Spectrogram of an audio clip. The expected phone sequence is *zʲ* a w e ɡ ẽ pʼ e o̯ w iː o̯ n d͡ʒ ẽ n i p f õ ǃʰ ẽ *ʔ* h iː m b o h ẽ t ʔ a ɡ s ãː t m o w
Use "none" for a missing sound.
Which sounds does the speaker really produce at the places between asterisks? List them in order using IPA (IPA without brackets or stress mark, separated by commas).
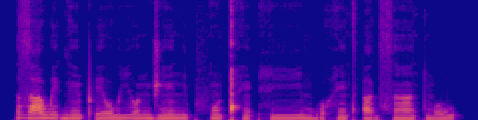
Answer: z, ʔ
